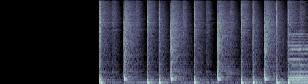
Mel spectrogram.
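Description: About two seconds of silence, then the drum-kit intro of a recorded children's song: kick, snare and hi-hat playing a steady beat, with the rest of the band starting to come in right at the end.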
